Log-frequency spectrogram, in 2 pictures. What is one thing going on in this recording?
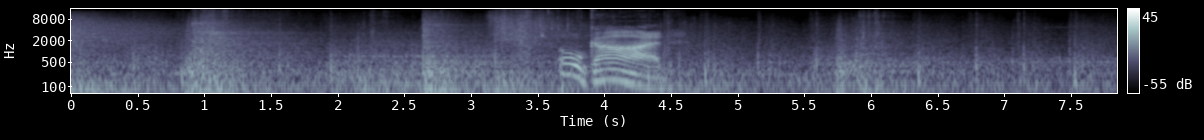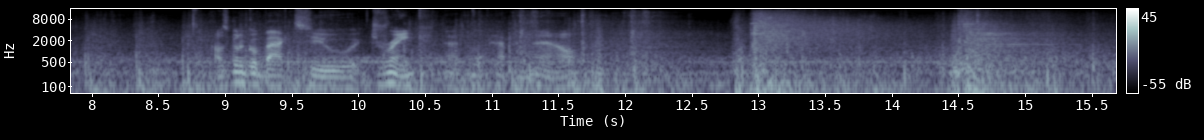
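Metal weapons clash with sharp clangs.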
